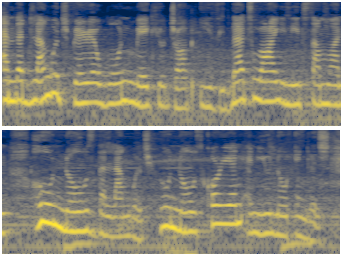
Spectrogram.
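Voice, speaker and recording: A woman speaks at a fairly slow pace, her pitch medium with ordinary variation. Noticeable background noise and audible room echo come through. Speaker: English teacher and vlogger. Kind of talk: casual vlog talk.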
